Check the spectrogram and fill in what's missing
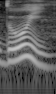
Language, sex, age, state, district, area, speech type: Odia, female, 18-30, Odisha, Balangir, urban, read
